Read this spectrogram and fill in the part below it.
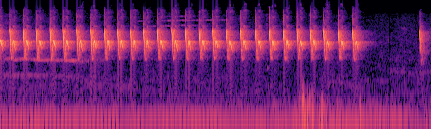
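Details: Bar-winged prinia, called ciblek in Indonesia, singing to provoke rival prinias: a long, rapid, even trill of bright high chips at about three per second, then a brief pause and a short restart.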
